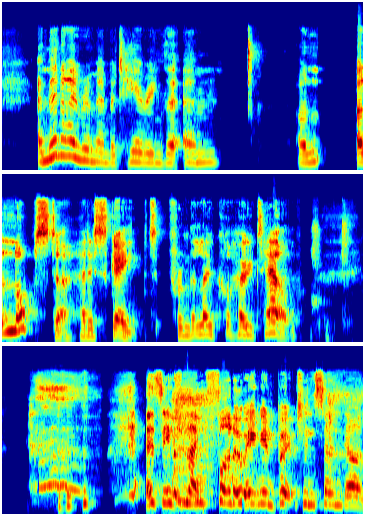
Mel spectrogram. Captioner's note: laughs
